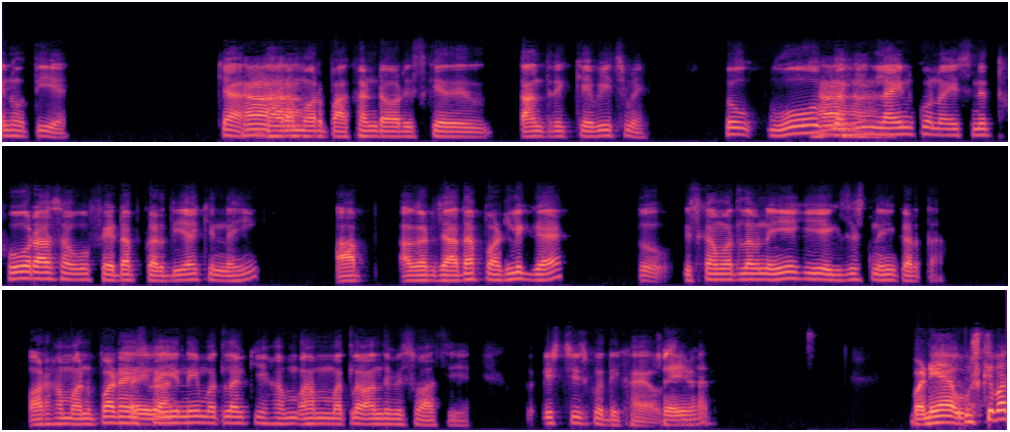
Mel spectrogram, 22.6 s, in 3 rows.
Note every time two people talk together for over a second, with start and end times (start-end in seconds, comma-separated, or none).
none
